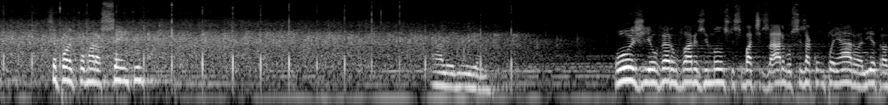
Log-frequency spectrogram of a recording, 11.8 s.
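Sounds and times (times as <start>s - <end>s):
church congregation applause: 0.0s - 7.8s
speech: 0.7s - 2.1s, 5.8s - 6.6s, 8.2s - 11.8s.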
